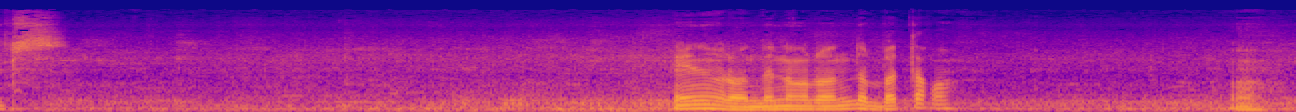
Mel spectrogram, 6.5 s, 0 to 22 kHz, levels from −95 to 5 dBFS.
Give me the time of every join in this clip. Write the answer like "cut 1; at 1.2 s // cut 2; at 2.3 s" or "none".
none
